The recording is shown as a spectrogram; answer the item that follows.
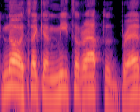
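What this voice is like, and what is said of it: Put-on Middle Eastern accent. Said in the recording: “giving her a Middle Eastern voice ... No, the first one was good.”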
